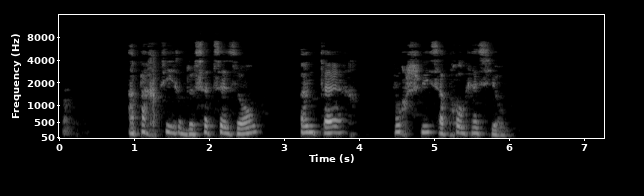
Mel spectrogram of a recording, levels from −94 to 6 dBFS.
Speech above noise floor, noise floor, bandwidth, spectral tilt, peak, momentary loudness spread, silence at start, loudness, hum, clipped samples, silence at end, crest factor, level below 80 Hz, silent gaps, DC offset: over 49 dB; under -90 dBFS; 7.6 kHz; -5 dB/octave; -22 dBFS; 11 LU; 0.05 s; -42 LUFS; none; under 0.1%; 1.3 s; 20 dB; -84 dBFS; none; under 0.1%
